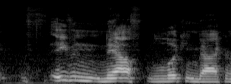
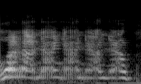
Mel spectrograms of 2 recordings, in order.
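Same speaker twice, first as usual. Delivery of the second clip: 1 mock banshee squeal. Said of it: "the banshee squeal".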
